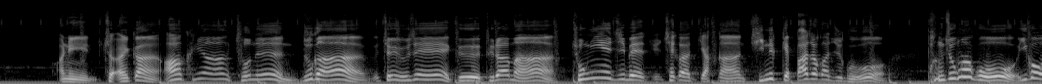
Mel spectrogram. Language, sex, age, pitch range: Korean, male, 30-49, 160-265 Hz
